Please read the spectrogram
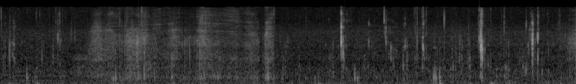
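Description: A person eating: chewing and biting, with several sharp clicks in the second half.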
